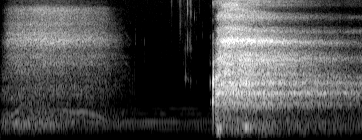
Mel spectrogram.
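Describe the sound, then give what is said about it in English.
A deep breath taken during a guided centering exercise: a soft inhale, a quiet pause, then a loud, long exhale that fades out slowly. “So could you take a deep breath here with me?”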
